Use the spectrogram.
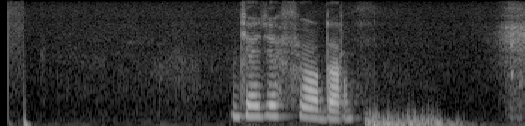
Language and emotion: Russian, neutral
